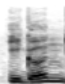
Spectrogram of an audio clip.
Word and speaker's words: Egaun: Donc tu as choisi Egon, euh, donc ça s'écrit E-G-A-U-N. Euh, ça signifie quoi Eh bien, si on le lit à l'envers, ça fait nuage.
